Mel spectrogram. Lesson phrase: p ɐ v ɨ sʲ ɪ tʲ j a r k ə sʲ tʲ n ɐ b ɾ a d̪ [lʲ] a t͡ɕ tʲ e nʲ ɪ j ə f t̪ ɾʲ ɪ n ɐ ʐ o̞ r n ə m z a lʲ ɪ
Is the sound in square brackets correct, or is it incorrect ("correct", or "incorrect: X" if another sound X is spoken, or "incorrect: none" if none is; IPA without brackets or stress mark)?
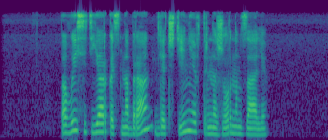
correct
